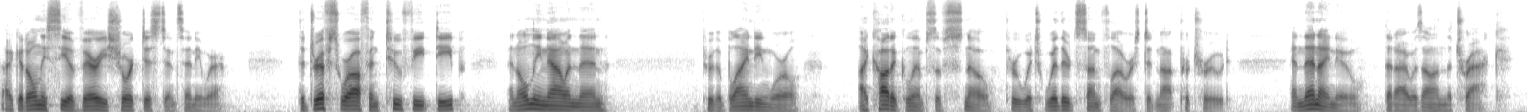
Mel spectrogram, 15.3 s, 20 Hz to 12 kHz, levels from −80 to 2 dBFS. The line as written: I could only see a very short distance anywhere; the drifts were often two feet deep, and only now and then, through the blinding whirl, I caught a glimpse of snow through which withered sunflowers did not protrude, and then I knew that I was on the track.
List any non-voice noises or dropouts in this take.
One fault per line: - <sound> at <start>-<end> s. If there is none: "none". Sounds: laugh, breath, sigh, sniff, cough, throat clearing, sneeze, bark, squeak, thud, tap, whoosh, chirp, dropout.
none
